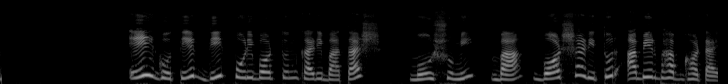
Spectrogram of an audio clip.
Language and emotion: Bengali, neutral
